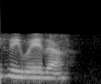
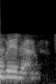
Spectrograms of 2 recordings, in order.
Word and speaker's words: Rivera: Sally Rivera. – Please spell that. – Rivera. Rivera. – Oh, R-I-V-E-R-A? – Yes.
